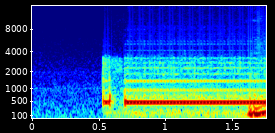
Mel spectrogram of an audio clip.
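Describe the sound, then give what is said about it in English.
After a moment of silence, a short blip gives way to a steady, sustained ringback tone on an outgoing phone call to a woman, placed during a radio show. It holds an even pitch, and a faint low murmur comes in near the end. “You're calling her. There you go.”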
